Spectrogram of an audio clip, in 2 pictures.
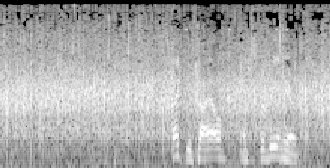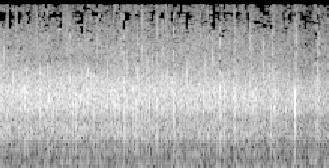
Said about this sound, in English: So I think he should stand, and we should give him a good round of applause for his presence.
